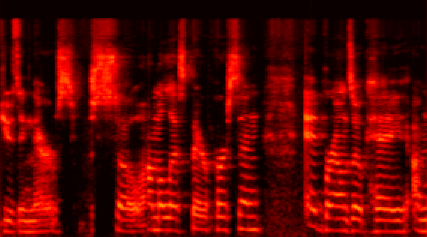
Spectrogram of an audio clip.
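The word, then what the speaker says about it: Les Baer: why am I a less bear person? Because he makes impeccable firearms. He's not. Some people that hold themselves out to be custom firearms are not. He machines his. It's pronounced less bear.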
